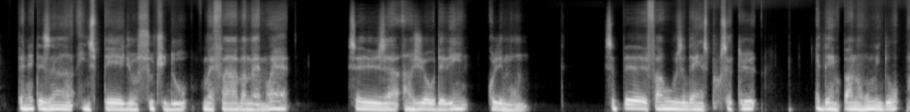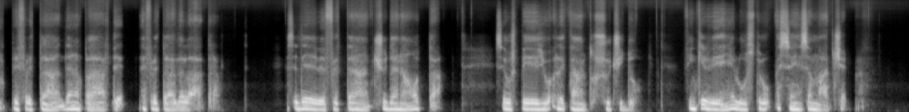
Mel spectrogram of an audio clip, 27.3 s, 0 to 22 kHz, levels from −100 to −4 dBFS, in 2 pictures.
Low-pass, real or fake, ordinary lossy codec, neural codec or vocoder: none; fake; none; autoencoder, 48 kHz, 32 numbers a frame, DAC-VAE, trained on Japanese speech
